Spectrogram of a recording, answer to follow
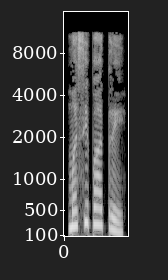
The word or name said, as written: ಮಸಿಪಾತ್ರೆ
